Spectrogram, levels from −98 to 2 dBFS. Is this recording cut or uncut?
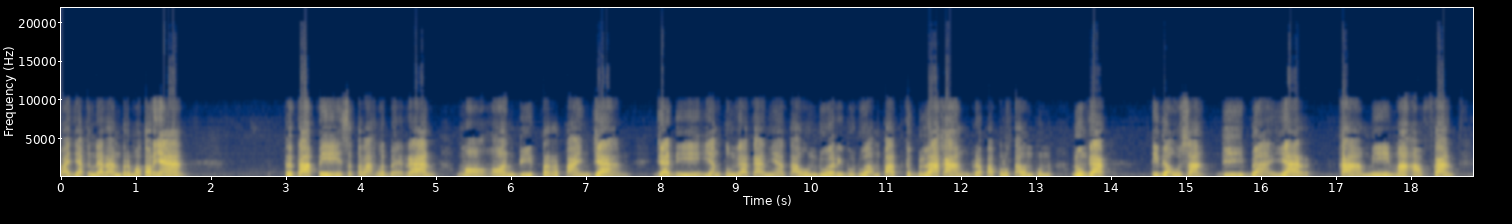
uncut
